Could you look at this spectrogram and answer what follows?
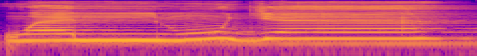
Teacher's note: Kemudian alif lamnya dinamakan dengan alif lam qamariyah karena alif lam menghadapi huruf qamariyah yaitu mim, maka lam sukun dibaca jelas atau disebut dengan izhar qamari.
